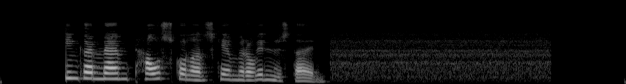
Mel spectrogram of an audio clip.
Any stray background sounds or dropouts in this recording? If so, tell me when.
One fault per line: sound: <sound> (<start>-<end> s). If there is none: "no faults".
no faults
